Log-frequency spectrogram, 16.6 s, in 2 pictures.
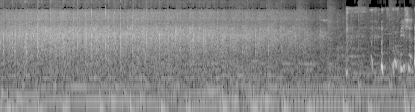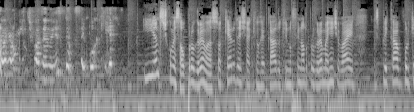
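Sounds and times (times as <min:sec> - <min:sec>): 
applause: 0:00.0 - 0:07.1
laughter: 0:00.6 - 0:10.6
speech: 0:08.2 - 0:16.5.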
